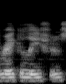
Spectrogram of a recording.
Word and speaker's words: regulation: So pronunciation wise regulation there's four distinct sounds starting with re which reg a vowel sound and then you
